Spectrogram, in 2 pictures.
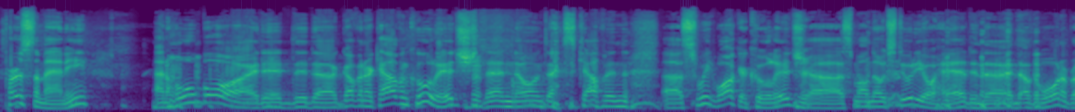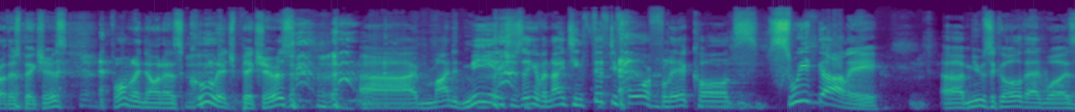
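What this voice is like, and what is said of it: Old-time newsreel announcer voice. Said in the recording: “your impression of Elliot is like an old-time newsreel announcer”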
